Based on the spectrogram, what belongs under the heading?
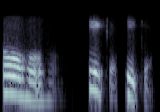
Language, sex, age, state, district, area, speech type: Marathi, female, 45-60, Maharashtra, Thane, rural, conversation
